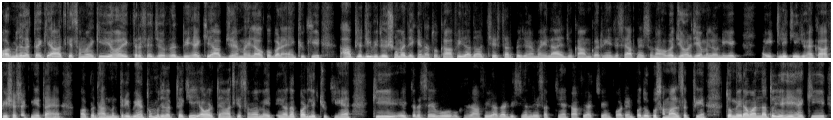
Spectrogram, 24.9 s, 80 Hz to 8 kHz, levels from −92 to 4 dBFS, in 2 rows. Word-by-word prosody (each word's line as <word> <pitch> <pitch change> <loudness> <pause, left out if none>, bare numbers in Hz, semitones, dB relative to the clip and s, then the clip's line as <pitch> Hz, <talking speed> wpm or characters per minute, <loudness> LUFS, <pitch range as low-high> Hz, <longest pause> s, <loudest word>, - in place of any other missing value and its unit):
और - - +5
मुझे 190 +2 +5
लगता 200 +1 +4
है 200 - +4
कि - - +1
आज 165 0 +3
के 200 - +3
समय 160 -3 -2
की 180 +1 +3
यह 170 +1 +5
एक 170 -1 +2
तरह 160 -2 +1
से 175 +3 -1
ज़रूरत 140 +1 -1
भी 135 - +1
है 140 +2 +1
कि 150 +2 -2
आप 130 -1 +1
जो 130 -1 -4
है 140 - -1
महिलाओं 120 -1 0
को 150 -1 -1
बढ़ाएँ, 120 +8 -2
क्योंकि 165 +6 -4 0.4
आप 155 +4 0
यदि 165 +2 +4
विदेशों 130 +4 +1
में 175 -1 +3
देखें 135 +3 -3
ना, 200 +3 -4
तो 200 -1 -6
काफ़ी 150 -1 -1
ज़्यादा 165 +1 +1
अच्छे 160 +1 -5
स्तर 150 -2 -4
पे 155 - 0
जो 140 0 -5
है 145 - -5
महिलाएँ 135 +2 -2
जो 140 +1 -6
काम 130 -1 -4
कर 120 -2 -5
रही 125 +1 -6
हैं। 130 - -4
जैसे 125 +1 -7
आपने 125 +1 -2
सुना 125 +1 -5
होगा 120 0 0
जॉर्जिया 115 +1 +1
मेलोनी, 110 +1 -3
एक 115 0 -7 0.3
अ, - - -6
इटली 130 +2 0 0.2
जो 125 0 -2
है 125 0 -1
काफ़ी 120 +2 +1
सशक्त 125 -2 -4
नेता 120 0 -2
हैं 125 +3 -5 0.3
और 130 - -2
प्रधानमंत्री 125 -2 -1
भी 120 +1 0
हैं, 175 - +4
तो 260 +5 0
मुझे 195 -5 +4
लगता 195 0 +1
है - - 0
कि 205 0 +2
औरतें 135 +7 +3
आज 155 -2 -2
के 170 - 0
समय 150 -2 -2
में 160 0 -1
इतनी 150 +1 -5
ज़्यादा 145 +2 +3
पढ़ 145 0 +6
ली 155 +1 +4
चुकी 135 -4 -10
हैं, 205 +10 0 0.4
कि 180 - +3 0.4
एक 150 -1 -8
तरह 155 -2 -1
से 175 +4 -2
वो 155 -1 -1
काफ़ी 130 +2 -5
ज़्यादा 145 0 +1
डिसीज़न 130 +1 -5
ले 130 - -1
सकती 130 +1 -9
हैं, 135 - -4
काफ़ी 130 +3 -3
अच्छे 135 +2 -5
इम्पोर्टेंट 130 +1 -4
पदों 120 0 +1
को 150 - +2
सँभाल 125 -2 +2
सकती 115 - -5
हैं। 215 - -2 0.3
तो 195 - +7
मेरा 185 +1 +7
मानना 195 0 +6
तो 195 - +6
यही 175 +1 +5
है 175 -1 +2
कि 195 +2 -1
140 Hz, 255 wpm, -20 LUFS, 125-165 Hz, 0.4 s, तो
